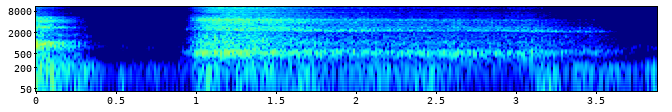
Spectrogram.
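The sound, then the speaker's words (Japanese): A deep, slow breath is drawn in, an airy, soft rush lasting a few seconds after a brief faint breath at the start, quiet and alone. “大きく、深く、ゆっくりと。せーの、吸って”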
